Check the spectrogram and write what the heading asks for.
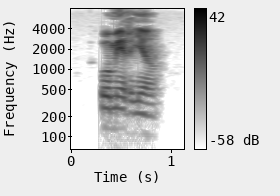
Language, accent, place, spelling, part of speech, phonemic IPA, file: French, France, Lyon, homérien, adjective, /ɔ.me.ʁjɛ̃/, LL-Q150 (fra)-homérien.wav
- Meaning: of Homer; Homeric, Homerian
